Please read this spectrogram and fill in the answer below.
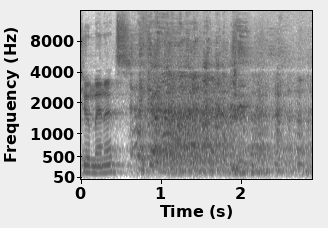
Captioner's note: audience laughing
